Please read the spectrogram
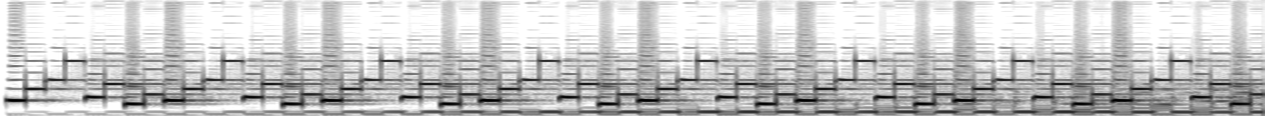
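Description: Electronic instrumental music: a repeating synthesizer arpeggio of short notes over a pulsing bass, which grows louder about four seconds in.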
